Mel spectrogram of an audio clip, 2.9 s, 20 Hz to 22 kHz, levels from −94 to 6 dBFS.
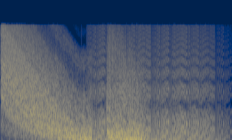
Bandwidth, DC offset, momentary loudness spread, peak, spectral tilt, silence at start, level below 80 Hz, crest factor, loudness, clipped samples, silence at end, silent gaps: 11 kHz; under 0.1%; 12 LU; -14 dBFS; -4.5 dB/octave; 0 s; -34 dBFS; 12 dB; -26 LUFS; under 0.1%; 0 s; none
